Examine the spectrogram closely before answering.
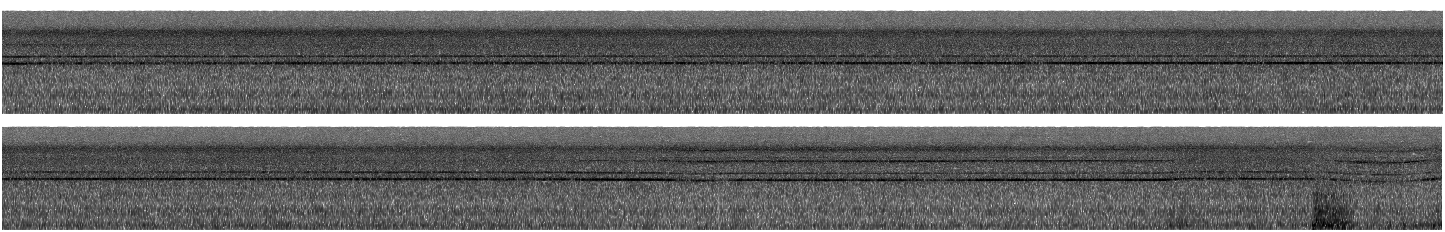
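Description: Jet engine of a jet-powered Kenworth semi truck running with a steady high whine over a roar. Near the end the whine's pitch dips and wavers briefly.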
